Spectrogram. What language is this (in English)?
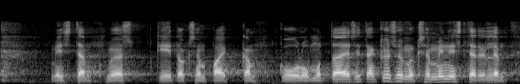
Finnish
